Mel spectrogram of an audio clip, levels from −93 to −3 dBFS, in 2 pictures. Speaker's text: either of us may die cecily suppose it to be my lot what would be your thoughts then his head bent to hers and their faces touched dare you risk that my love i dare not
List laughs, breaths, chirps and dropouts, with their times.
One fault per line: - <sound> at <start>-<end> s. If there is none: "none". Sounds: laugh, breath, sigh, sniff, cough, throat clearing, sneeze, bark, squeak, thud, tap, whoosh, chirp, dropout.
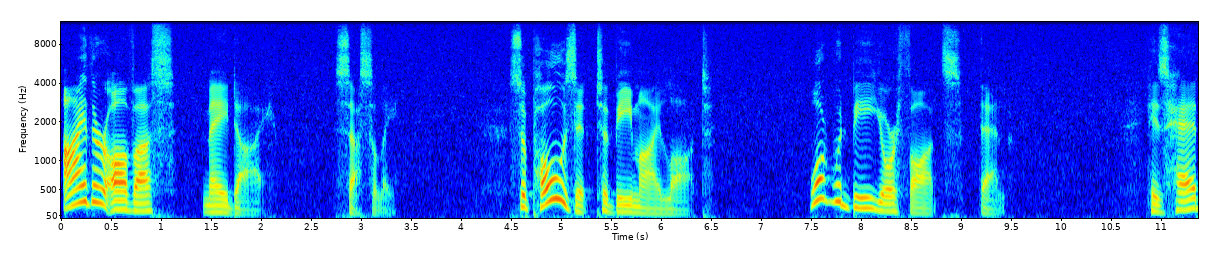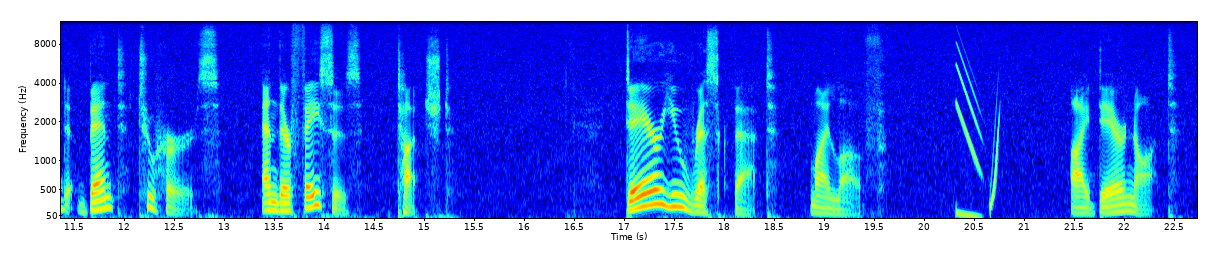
- chirp at 20.3-20.8 s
